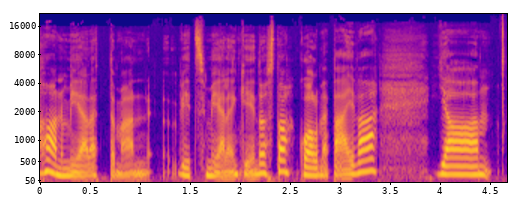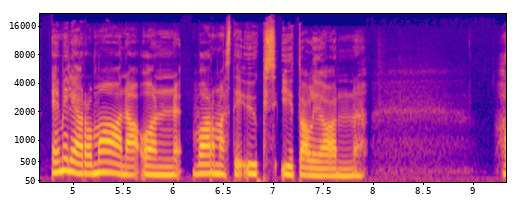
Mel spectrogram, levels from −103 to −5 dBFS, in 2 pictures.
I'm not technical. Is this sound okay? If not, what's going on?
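No. From about 2.77 to 7.08 seconds, the speech suddenly runs a little fast and sounds slightly higher, as if someone nudged the playback speed. That's a wrong sample rate: the audio is being played back quicker than it was captured, so speed and pitch rise together, here about 9% faster and roughly a semitone and a half higher. The amount fits audio made at 44.1 kHz being played at 48 kHz.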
